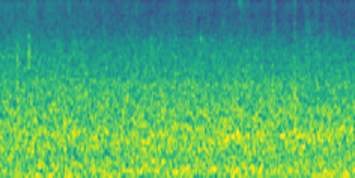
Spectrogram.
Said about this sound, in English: as you can see, it's a torrential downpour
